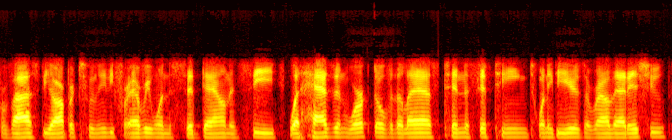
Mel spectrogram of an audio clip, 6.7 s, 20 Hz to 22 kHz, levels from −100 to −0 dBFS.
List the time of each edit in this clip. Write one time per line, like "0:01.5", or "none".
0:02.0
0:02.8
0:05.6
